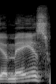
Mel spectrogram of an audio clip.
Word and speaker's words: Emmaus: I don't want to mispronounce the town. Emmaus, Pennsylvania. – Emmaus. – Yes. Thank you.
